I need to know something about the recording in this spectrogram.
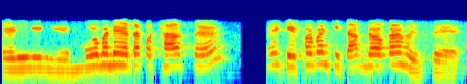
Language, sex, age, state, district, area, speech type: Assamese, female, 45-60, Assam, Sonitpur, urban, conversation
